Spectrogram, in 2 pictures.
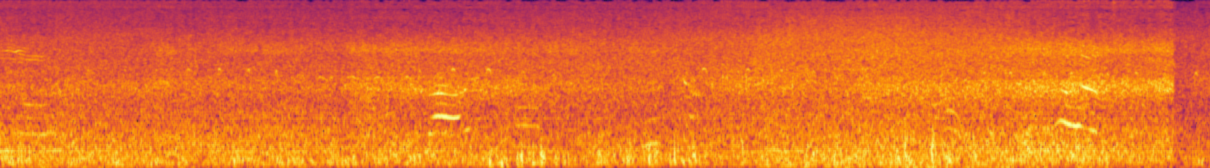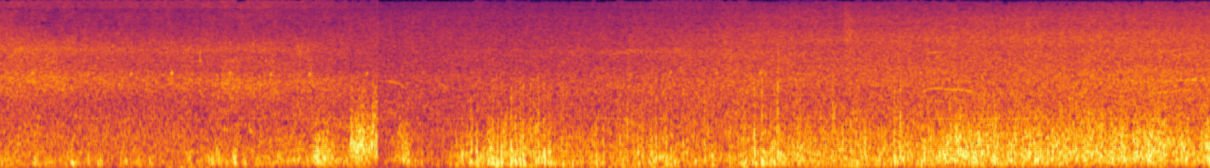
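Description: Surf washing up a beach: a steady rush of breaking waves and foam. About halfway through, the sound changes abruptly and becomes quieter and duller for a while.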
